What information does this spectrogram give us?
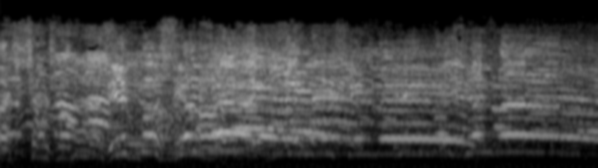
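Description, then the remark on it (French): A crowd shouts and cheers together in admiration of Monsieur Madeleine after he rescues Father Fauchelevent, many overlapping voices rising in excited, admiring cries, loud and sustained for several seconds with swelling and dipping intensity. “Mais tandis que la foule criait son admiration à Monsieur Madeleine,”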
